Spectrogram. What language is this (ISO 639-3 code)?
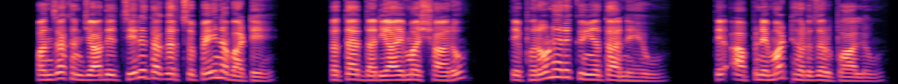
bhd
